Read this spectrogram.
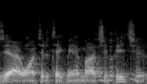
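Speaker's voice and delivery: plain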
